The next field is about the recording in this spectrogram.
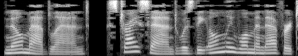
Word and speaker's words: Streisand: After famously calling Apple CEO Tim Cook to get Siri to pronounce her last name right, no Z sound, Streisand learned to override auto-correction with some advice from her assistant.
